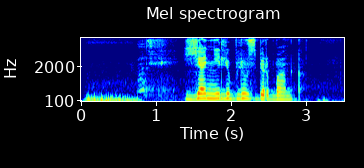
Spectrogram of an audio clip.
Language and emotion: Russian, angry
